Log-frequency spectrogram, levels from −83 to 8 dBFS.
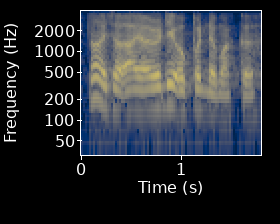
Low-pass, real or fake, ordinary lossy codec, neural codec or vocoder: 3.6 kHz; real; none; none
